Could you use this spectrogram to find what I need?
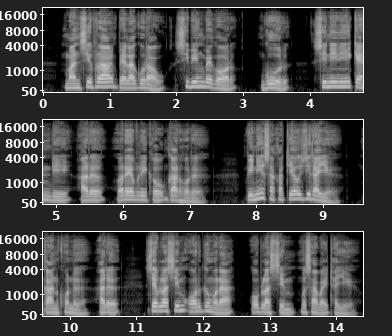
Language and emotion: Bodo, neutral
